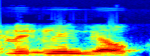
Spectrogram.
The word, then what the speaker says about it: McMinnville: Yeah, McMinnville.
